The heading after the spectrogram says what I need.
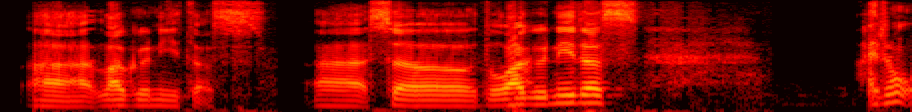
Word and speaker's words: Lagunitas: For me, it was the Lagunitas. Jeez. I even said it wrong. Lagunitas.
